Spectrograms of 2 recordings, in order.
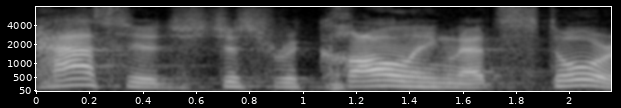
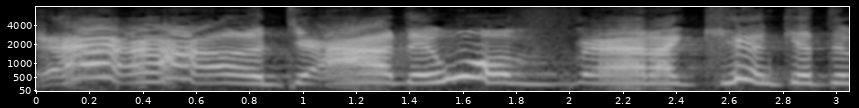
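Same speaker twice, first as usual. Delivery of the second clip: put-on crying little kid's high, drawn-out tearful yell; 10 semitones higher, 4 dB louder than usual. Retelling a son's meltdown over a too-small backpack: imitating a child yelling in tears. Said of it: "he's just yelling".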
